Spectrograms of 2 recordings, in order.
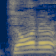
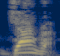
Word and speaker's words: genre: what about this genre genre don't say genre or generate its actual pronunciation is genre so what about this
